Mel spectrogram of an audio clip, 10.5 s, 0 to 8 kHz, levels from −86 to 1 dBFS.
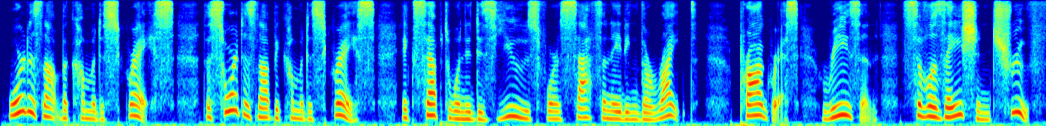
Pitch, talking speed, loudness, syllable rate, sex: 215 Hz, 150 wpm, -19 LUFS, 5.0 syllables/s, female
